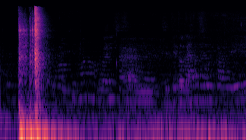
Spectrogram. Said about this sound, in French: Porte d'entrée, voix qui chuchote ou qui rit.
